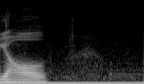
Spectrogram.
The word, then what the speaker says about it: Jarl: So talk to Jarl of White One. They pronounce their J's with a Y, like a Y.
